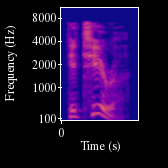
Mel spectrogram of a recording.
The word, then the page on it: hetaera: British English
